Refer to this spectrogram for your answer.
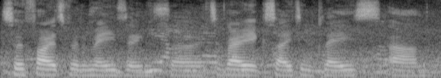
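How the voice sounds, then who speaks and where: A woman speaks with audible room echo and noticeable background noise in the recording. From southern Portugal, French parents; London from 16. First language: French and Portuguese. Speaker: graduate student interviewed on the street. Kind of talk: street interview. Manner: hesitant, many fillers.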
